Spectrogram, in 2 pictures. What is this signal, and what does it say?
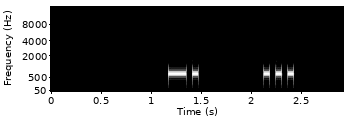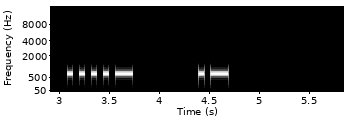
Morse code, heard as a keyed tone, about 20 wpm, spaced as for 10 wpm, 700 Hz. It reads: NS4A
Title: 095 Lesson 16g - Letter c - Call Signs 20wpm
